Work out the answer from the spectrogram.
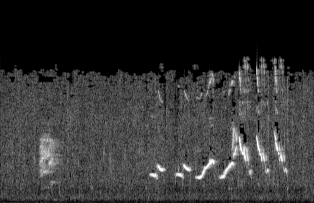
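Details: Fast 'Tui Tui Zel Zel' teaching song of the double-collared seedeater: a soft hiss, then a lively sequence of about eight rising whistled slurs, stepping up in pitch to thin, sharp final notes, over a faint low hum.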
